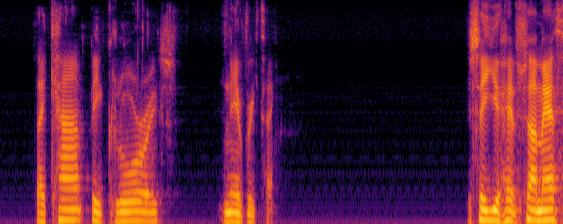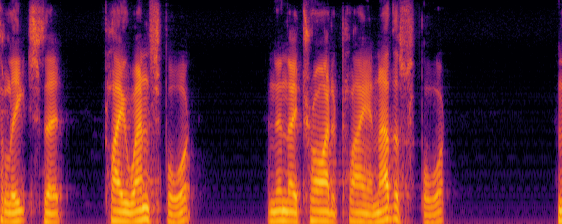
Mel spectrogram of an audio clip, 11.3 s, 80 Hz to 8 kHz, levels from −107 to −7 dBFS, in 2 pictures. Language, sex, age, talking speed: English, male, 60-79, 135 wpm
